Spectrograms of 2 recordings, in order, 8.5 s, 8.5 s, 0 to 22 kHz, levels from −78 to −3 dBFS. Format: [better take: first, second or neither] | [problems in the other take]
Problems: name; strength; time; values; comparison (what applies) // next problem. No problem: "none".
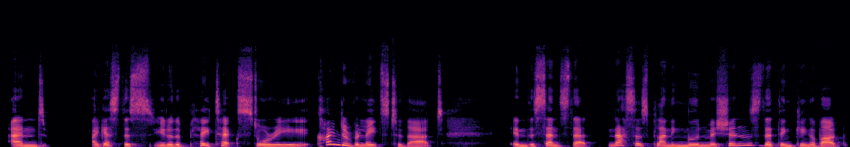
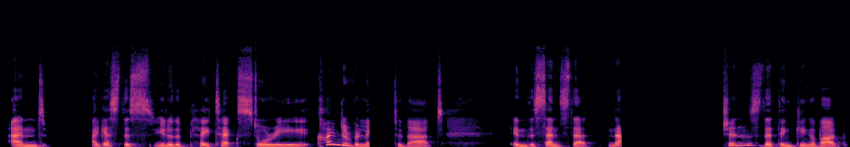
first | audio cutting out; at 3.5 s and at 6 s for 1 s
